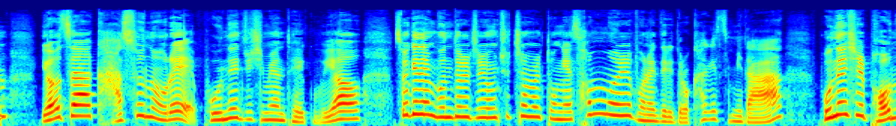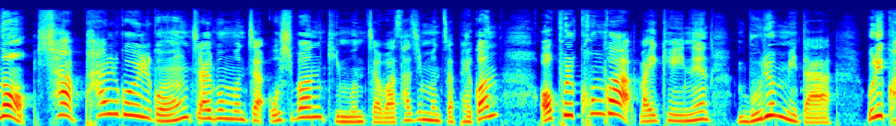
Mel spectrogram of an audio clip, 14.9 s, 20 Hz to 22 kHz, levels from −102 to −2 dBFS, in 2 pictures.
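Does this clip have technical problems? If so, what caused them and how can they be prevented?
No, this clip has no technical problems, so there is nothing to trace to a cause or to prevent.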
